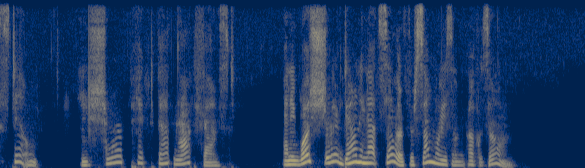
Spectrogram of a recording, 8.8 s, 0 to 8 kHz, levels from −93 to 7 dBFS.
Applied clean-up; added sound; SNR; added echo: neural mask model Resemble Enhance denoiser.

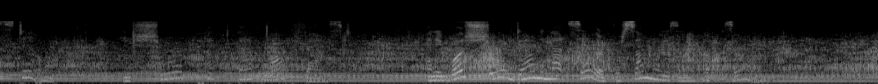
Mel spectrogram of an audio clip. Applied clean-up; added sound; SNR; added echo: none; Aircraft; 0 dB; none.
